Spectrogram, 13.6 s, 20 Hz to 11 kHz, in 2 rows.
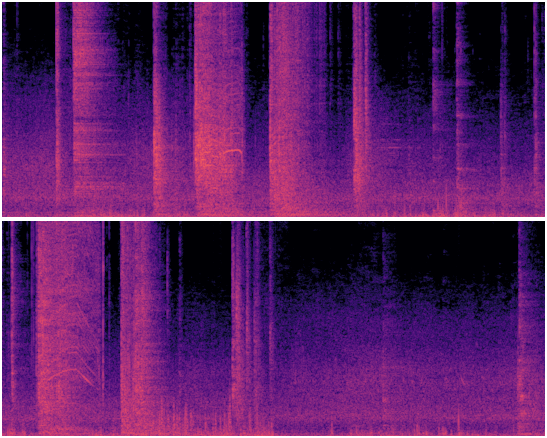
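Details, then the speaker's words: AAON rooftop unit condenser fan motor, 3-phase: loud irregular clattering bursts over the fan roar; the brittle broken rain shield (slinger) has dropped onto the motor housing, mimicking bad bearings; fix is a new rain shield. "Okay, they got another unit that's making a loud racket. And you can see the rain shield is broken."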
